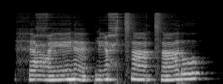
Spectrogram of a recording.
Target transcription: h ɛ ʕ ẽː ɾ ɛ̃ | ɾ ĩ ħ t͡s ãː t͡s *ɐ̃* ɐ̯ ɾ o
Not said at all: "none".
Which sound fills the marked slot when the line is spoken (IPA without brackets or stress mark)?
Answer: ã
